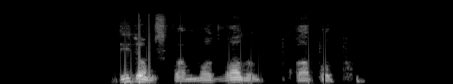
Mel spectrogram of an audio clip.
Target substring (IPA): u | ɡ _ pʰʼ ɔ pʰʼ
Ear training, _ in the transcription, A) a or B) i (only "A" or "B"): A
